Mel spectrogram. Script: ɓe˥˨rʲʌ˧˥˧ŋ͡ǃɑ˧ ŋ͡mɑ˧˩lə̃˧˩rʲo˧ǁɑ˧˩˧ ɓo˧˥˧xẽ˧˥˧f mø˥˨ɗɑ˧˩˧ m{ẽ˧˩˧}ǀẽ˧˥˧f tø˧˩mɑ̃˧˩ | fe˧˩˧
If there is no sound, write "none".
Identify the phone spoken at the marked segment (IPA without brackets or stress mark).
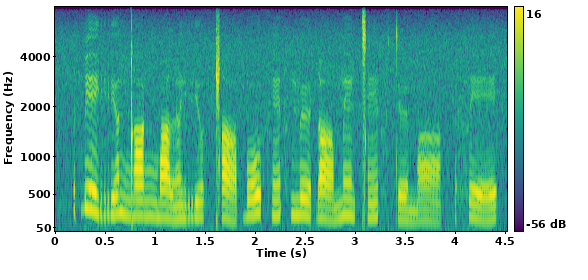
ẽ˥˨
